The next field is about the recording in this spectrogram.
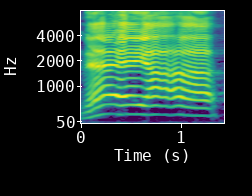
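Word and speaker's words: Maayaa: Maya.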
